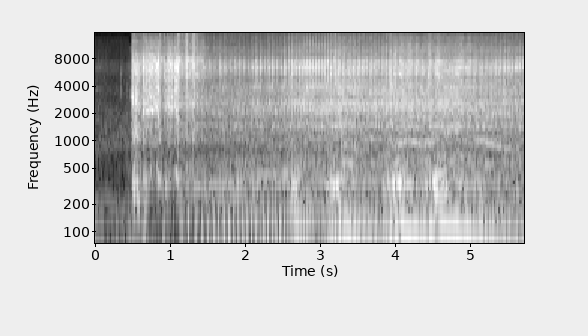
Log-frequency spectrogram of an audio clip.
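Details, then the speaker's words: GY6 scooter after its ripped-off performance air filter was clamped back onto the intake. It cranks briefly, catches and settles into a steady, even idle: a normal start and idle. "Yep, there it goes. Cool. Now it's working really good."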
